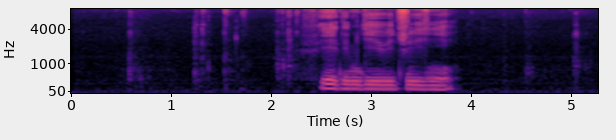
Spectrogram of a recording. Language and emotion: Russian, neutral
